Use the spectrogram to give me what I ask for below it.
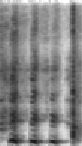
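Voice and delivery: sudden high loud laugh; real laugh bursting out; burst of laughter. Real, not acted. Laughs at a comment.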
